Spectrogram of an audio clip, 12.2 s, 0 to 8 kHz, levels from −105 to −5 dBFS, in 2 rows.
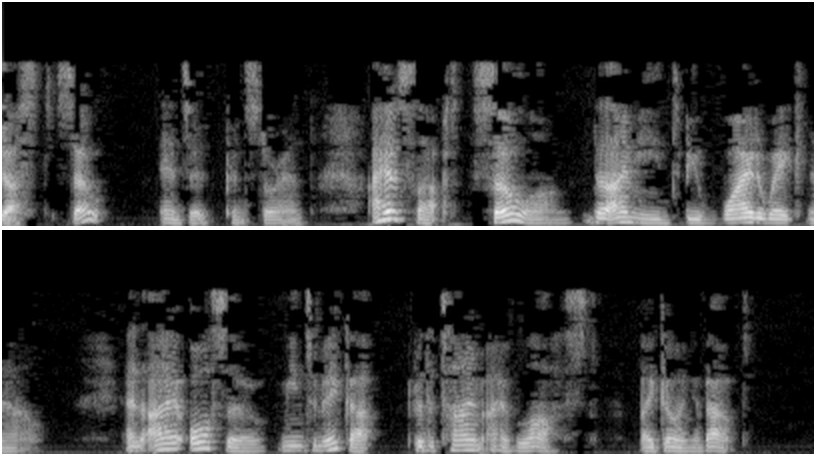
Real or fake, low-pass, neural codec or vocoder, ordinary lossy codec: real; 7.2 kHz; none; MP3, 24 kbps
